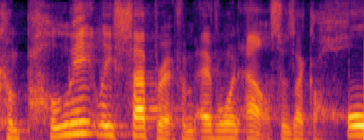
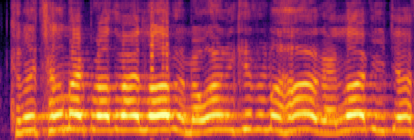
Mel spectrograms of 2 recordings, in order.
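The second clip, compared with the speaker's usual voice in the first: shrill, high-pitched yelling at full volume; 12 semitones higher, 13 dB louder than usual. Retelling his brother calling out as he walked past silent family, imitating brother yelling. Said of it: "he's yelling".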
